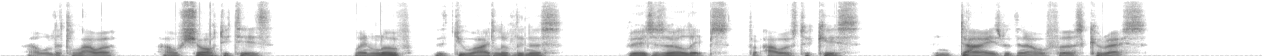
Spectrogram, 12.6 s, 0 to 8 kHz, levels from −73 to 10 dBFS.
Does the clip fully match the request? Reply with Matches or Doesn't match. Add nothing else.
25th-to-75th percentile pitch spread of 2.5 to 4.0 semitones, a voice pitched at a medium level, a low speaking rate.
Doesn't match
